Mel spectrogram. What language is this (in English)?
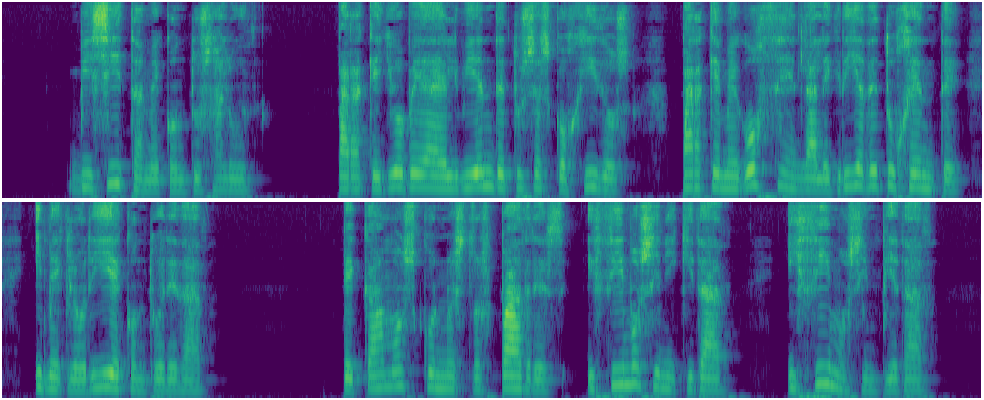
Spanish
